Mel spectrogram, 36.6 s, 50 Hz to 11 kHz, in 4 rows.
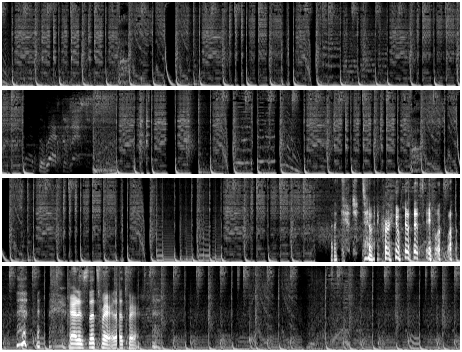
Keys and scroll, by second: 26.3 ctrl+z, 26.7 ctrl+z, 29.8 s.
